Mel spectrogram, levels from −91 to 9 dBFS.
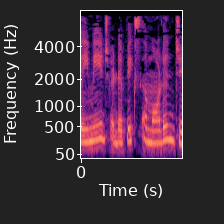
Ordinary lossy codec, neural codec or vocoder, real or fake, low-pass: MP3, 32 kbps; none; real; 7.2 kHz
